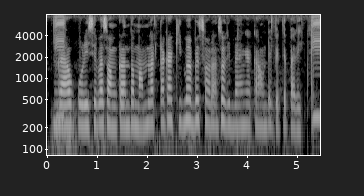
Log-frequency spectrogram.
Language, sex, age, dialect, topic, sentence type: Bengali, female, 41-45, Jharkhandi, banking, question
